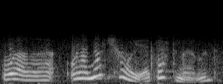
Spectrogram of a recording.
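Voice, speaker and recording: A fretful, genteel English lady in a vintage radio play. Her voice swings widely in pitch as she worries and insists. The old recording is tinny, with clear hiss. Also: wildly swooping pitch, fairly quick. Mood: uneasy. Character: anxious, insistent, well-bred woman hotel guest. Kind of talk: 1950s radio drama acting.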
